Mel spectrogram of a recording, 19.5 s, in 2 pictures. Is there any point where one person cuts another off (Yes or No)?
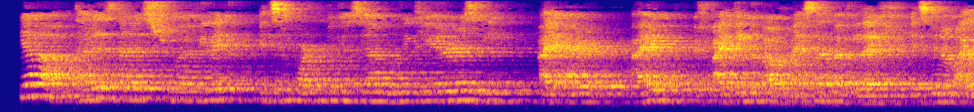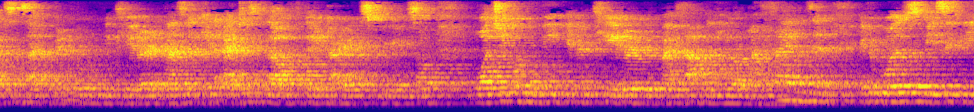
No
